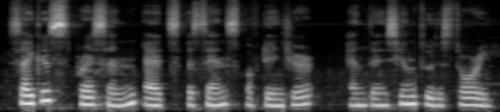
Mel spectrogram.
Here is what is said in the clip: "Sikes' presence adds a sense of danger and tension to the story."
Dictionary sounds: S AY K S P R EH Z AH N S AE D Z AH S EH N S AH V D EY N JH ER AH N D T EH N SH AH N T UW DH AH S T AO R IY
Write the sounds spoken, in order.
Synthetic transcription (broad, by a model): S AY K S P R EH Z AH N AE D S AH S EH N S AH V D EY N JH ER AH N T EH N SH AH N T UW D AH S T AO R IY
